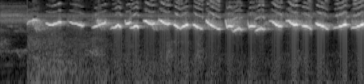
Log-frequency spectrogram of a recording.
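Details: Chestnut-bellied seed finch, cascatinha style, starting after a brief silence into rapid liquid whistled phrases, each note curling and repeating in a rolling cascade.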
